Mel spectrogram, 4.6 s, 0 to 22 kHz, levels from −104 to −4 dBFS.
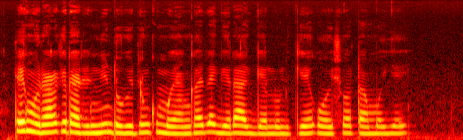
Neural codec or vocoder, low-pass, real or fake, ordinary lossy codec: none; none; real; none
